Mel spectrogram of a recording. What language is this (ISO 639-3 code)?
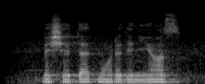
fas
